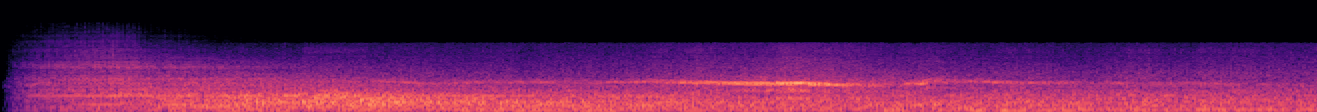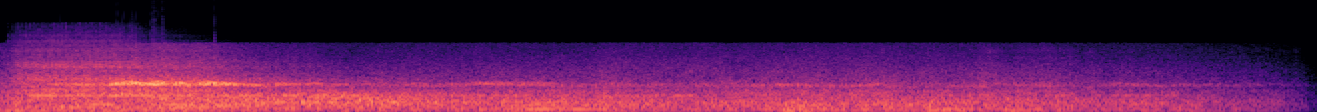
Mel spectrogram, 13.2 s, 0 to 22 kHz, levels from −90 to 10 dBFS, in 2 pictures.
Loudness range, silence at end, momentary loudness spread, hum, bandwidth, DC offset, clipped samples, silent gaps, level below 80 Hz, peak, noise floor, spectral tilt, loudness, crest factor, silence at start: 9 LU; 0.2 s; 14 LU; none; 8 kHz; 0.2%; under 0.1%; none; -30 dBFS; 0 dBFS; -41 dBFS; -9 dB/octave; -19 LUFS; 20 dB; 0.1 s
